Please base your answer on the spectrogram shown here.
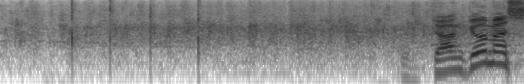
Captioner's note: cheering & Applause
